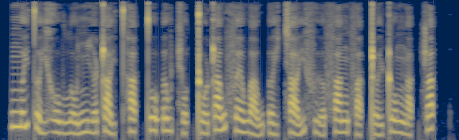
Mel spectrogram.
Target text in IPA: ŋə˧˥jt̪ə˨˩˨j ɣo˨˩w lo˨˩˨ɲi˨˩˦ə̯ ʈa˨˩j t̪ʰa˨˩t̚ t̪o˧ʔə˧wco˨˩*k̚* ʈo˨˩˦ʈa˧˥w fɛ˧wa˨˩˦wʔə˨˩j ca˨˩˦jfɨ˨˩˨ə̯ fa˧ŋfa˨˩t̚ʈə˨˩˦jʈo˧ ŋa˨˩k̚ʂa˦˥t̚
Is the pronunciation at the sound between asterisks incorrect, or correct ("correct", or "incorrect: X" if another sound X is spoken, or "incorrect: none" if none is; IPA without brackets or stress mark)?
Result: incorrect: t̚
